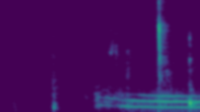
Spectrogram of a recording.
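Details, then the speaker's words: Adult's stomach heard during a conversation: a soft click, then a drawn-out, low, tonal growl with a couple of faint pops, stomach rumbling (borborygmi). "You made what was that noise? Was that your belly? My stomach."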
